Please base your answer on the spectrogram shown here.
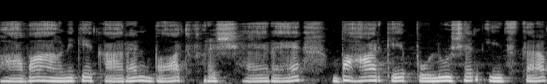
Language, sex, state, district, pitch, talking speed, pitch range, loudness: Hindi, female, Uttar Pradesh, Jyotiba Phule Nagar, 155 Hz, 155 wpm, 150-170 Hz, -15 LUFS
